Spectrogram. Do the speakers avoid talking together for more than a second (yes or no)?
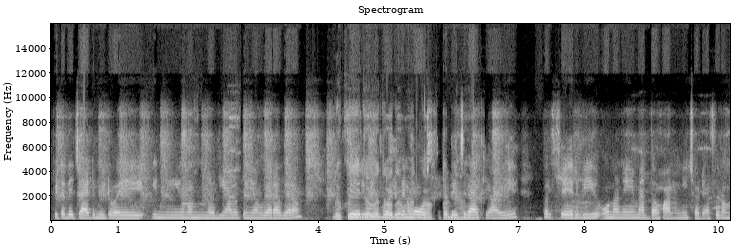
no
